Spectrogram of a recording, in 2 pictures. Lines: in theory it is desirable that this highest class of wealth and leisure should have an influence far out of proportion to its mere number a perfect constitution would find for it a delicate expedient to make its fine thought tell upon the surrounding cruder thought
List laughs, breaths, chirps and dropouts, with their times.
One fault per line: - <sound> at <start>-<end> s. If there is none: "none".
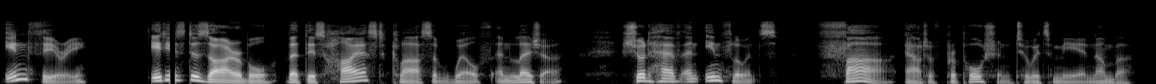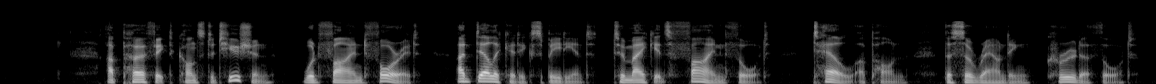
- dropout at 1.7-1.8 s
